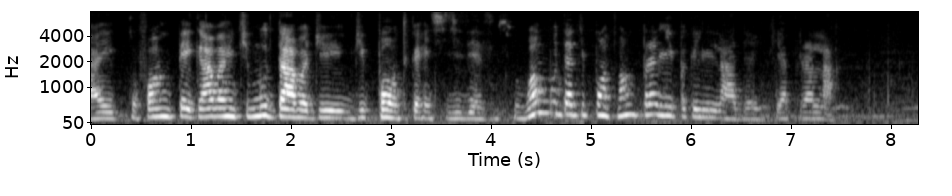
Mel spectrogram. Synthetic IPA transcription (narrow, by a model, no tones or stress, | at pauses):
aikõfɔɾmɪpeɡavɐʒẽnt͡ʃ̪ɪmud̪avɐd͡ʒɪd͡ʒɪpõnt̪ʊ̥kɪɐʒẽsd͡ʒiziɐsĩsĩvɐ̃mʊmud̪aɾd͡ʒɪpõt̪ʊvɐ̃mʊpɾɐlipɾɐkelɪlad̪ʊɐʒẽnt͡ʃɪiɐpɾala̰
